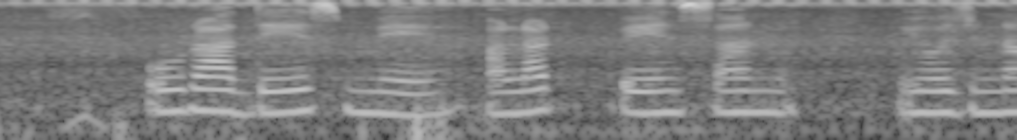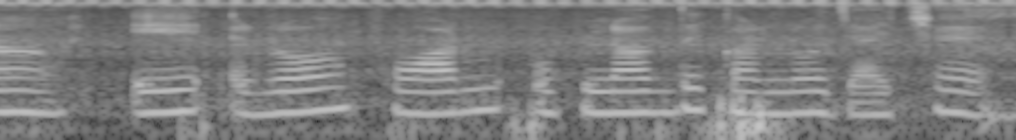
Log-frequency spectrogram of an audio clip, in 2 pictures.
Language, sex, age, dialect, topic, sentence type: Maithili, female, 18-24, Angika, banking, statement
